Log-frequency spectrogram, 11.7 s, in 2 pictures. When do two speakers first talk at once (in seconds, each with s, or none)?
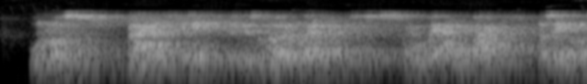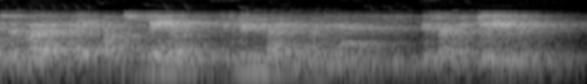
7.0 s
